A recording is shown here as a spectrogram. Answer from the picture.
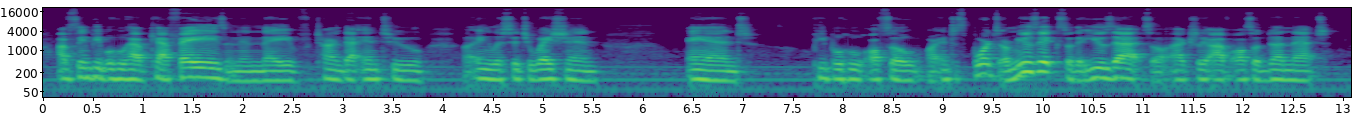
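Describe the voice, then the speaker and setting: A man with a normal speaking voice, an American accent, fairly even intonation, and a fairly slow pace. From Cleveland, Ohio. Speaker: English teacher and indie musician. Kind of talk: podcast talk. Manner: casual, conversational.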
